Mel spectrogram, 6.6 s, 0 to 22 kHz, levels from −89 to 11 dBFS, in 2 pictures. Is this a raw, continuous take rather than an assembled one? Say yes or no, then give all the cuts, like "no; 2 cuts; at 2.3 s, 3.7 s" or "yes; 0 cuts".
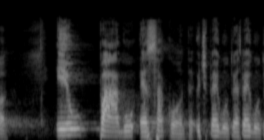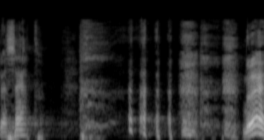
no; 1 cut; at 3.0 s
